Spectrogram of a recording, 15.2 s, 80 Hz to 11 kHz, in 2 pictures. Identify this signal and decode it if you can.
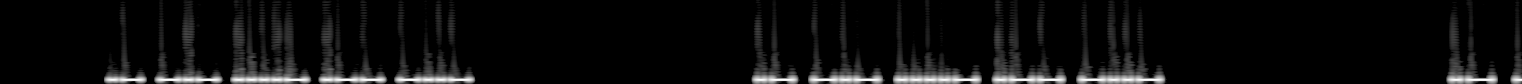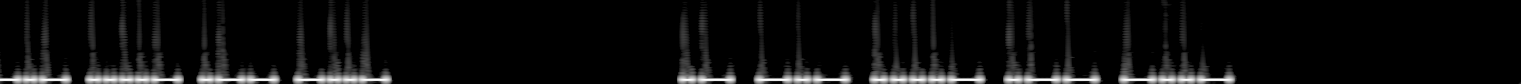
Morse code, heard as a keyed tone, about 30 wpm, 700 Hz. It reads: AK4WX AK4WX AK4WX AK4WX
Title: Speed Racing - USA 2x2 Call Signs 25wpm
